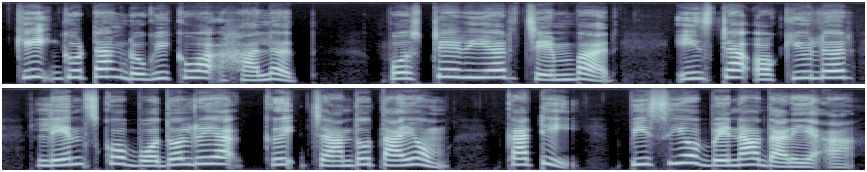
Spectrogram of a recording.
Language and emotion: Santali, neutral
